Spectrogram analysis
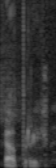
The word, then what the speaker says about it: Kapre: is kapre and i'm pronounced as mr capri thank you so last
